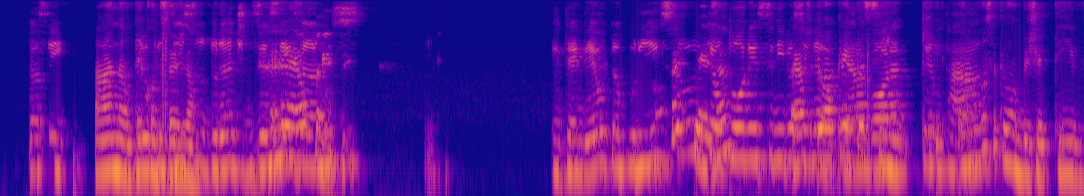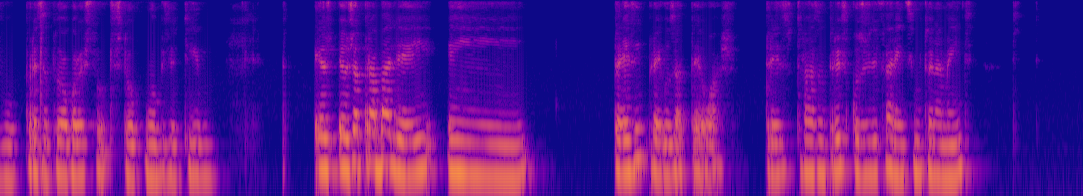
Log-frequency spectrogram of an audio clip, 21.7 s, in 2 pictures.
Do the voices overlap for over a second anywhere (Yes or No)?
Yes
